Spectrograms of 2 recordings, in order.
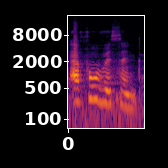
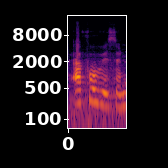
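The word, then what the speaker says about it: effervescent: जो 10थ वर्ड है श्याम का वो है एफोविसेंट एफोविसेंट ये भी एक इंटरेस्टिंग वर्ड है जिसकी बात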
